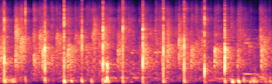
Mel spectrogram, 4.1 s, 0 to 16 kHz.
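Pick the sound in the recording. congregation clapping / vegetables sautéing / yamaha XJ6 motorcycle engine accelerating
congregation clapping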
